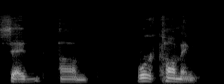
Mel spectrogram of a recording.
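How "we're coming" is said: robot-like mechanical voice. Retelling a strange voice heard while home alone: robotic voice. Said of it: "this robotic voice go".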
